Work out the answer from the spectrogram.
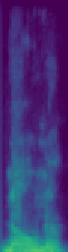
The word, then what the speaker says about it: none: None, no, known, stone. In order to rhyme with stone, it has to be pronounced known.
